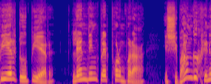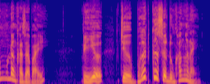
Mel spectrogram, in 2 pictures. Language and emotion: Bodo, surprised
